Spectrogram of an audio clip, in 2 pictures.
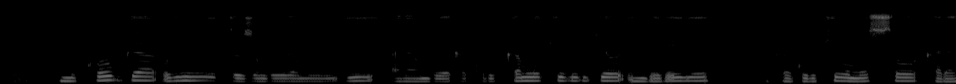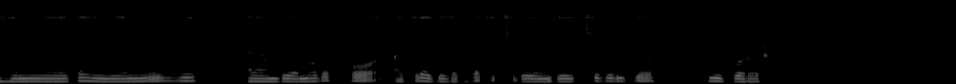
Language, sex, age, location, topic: Kinyarwanda, female, 18-24, Kigali, health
